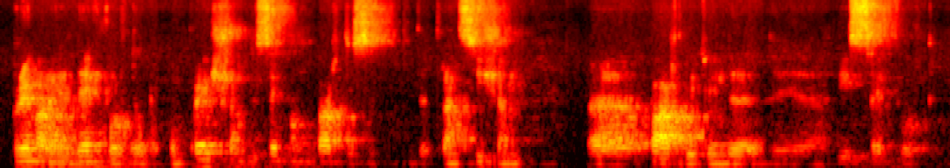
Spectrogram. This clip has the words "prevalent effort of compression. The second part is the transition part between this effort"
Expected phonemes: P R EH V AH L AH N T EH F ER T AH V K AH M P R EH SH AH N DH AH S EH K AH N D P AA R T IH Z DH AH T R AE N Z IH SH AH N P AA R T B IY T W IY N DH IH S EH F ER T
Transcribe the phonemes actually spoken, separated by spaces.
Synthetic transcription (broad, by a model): P R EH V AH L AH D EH F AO T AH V K AH M P R EH SH AH N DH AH S EH K AH N D P AA R T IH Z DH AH T R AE N S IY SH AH N P AA R T B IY T W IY N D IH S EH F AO T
